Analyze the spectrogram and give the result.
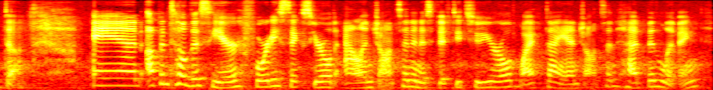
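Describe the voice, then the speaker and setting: A woman's voice: mid-range voice, moderate pace, bright, forceful tone, slight background noise, low-quality recording. A young adult woman who is pregnant, telling true crime stories in a loose, playful and chatty way. She swears casually and adds dramatic asides. Her voice sits mid-range with faint room ambience behind it.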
